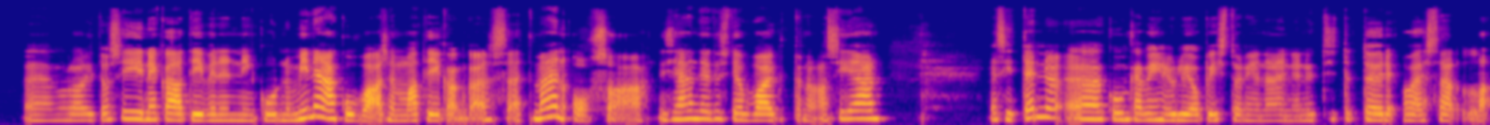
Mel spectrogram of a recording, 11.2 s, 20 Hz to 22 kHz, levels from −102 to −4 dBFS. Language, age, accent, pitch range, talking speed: Finnish, 20-39, native, 195-260 Hz, 175 wpm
